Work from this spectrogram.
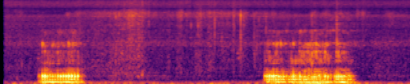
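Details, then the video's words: Sleeping pet dog snoring indoors: two long, low rumbling snores, each just under a second, spaced about two seconds apart, with quiet breathing between. "snores of Budgie dog"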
